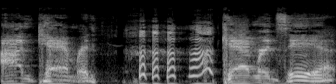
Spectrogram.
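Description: A raspy put-on character voice at a low-to-middle pitch and a fairly slow pace

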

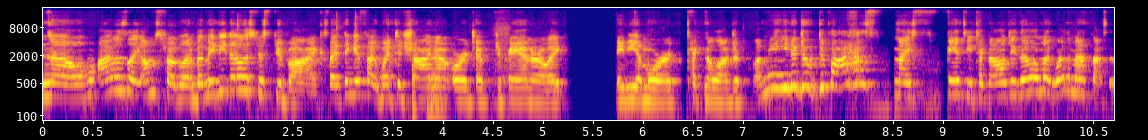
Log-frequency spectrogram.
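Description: Her voice raised and projected, a woman speaks at a very fast pace and a high pitch, with very wide pitch swings, very even loudness and hardly any pauses. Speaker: travel blogger. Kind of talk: casual chat. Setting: remote call.

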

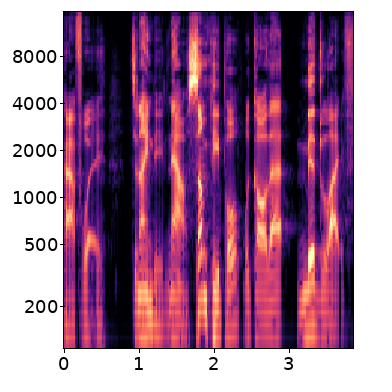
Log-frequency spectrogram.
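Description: A man with an ordinary speaking voice talks at a fairly low pitch with lively intonation. The recording is very clean, with a silent background. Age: 40s. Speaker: pastor. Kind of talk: podcast sermon-style teaching monologue. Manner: casual, conversational.

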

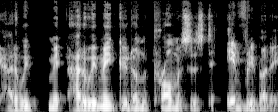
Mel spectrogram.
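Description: On a very clean recording with a silent background, a man with a slight Scottish accent speaks with ordinary pitch variation. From Scotland, near Edinburgh. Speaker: business consultant and author. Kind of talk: casual interview chat.

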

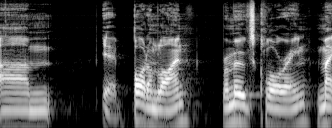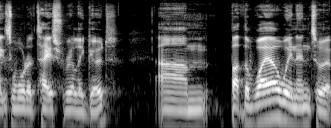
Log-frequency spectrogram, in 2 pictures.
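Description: In a New Zealand accent, a man speaks at a fairly low pitch and a moderate pace. His intonation stays fairly even. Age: 30s. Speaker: content creator and marketer. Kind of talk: podcast interview. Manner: expressive, frequent swearing.

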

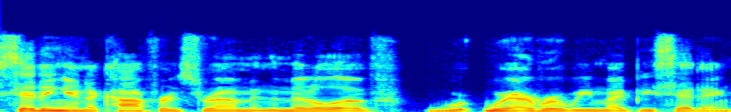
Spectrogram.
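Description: An unremarkable speaking voice from a man, pitched fairly low, fairly even in intonation and moderate in pace. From western New York (Rochester). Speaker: executive business coach and author. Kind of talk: interview.

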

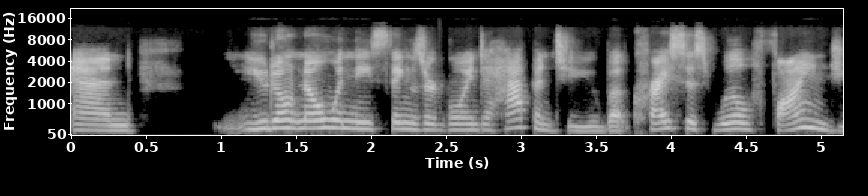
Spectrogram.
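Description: With an American accent, a woman speaks fairly slowly at a medium pitch in an unremarkable speaking voice, her pitch varying in an ordinary way. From US West, Northern California. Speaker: rancher. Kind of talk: interview. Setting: remote call while traveling.

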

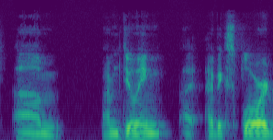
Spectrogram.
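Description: Here a man speaks with a fairly low voice. The recording is very clean, with a silent background. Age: 40s. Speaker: business coach and former Marine. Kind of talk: casual interview chat. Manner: halting, many false starts.

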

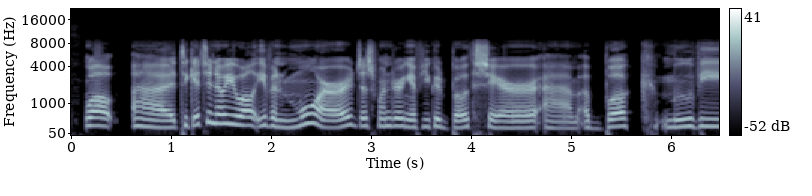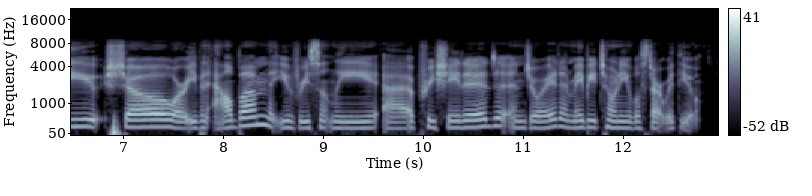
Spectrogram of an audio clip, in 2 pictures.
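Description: A woman speaks at a medium pitch and a moderate pace, with hardly any pauses and ordinary pitch variation. The sound is dry and close with no echo, over a quiet background. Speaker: podcast co-host, physician. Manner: enthusiastic.

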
